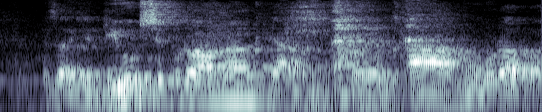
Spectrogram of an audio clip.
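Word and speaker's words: Gamow: 감옥프 감옥프. 그렇지? 그래 다 배웠잖아. 감옥 또는 프 그냥 감라고 하기도 해요.이 사람이 저기 그 소련생만 그래 가지고서 뒤에 마지막 발음이 FF더라고. 그래서 이제 미국식으로 하면 그냥 가모라고 하 거기식으로 하면 그냥 가모하고 끝내고 그 우리가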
